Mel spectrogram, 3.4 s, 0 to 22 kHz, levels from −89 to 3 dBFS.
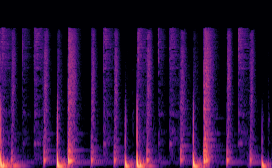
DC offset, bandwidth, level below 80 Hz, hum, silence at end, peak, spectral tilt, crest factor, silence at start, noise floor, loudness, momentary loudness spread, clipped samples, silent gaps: under 0.1%; 11.5 kHz; -28 dBFS; none; 0.05 s; 0 dBFS; -6.5 dB/octave; 22 dB; 0 s; -42 dBFS; -24 LUFS; 18 LU; under 0.1%; none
